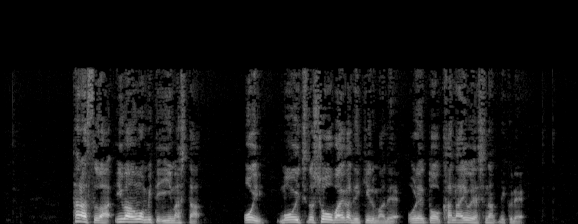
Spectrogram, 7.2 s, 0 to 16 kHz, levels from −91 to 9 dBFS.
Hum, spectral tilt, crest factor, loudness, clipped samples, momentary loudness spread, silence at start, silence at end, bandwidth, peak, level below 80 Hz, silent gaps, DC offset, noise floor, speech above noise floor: none; -6.5 dB/octave; 20 dB; -23 LUFS; under 0.1%; 15 LU; 0.9 s; 0.7 s; 11.5 kHz; -4 dBFS; -68 dBFS; none; under 0.1%; -76 dBFS; 54 dB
